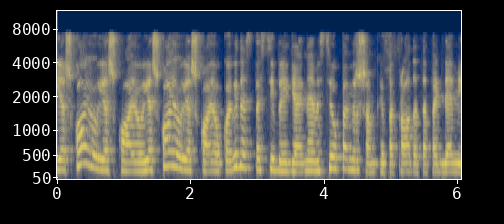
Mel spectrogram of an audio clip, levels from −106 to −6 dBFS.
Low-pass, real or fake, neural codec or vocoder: 7.2 kHz; real; none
